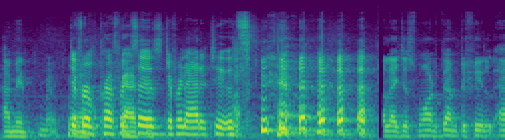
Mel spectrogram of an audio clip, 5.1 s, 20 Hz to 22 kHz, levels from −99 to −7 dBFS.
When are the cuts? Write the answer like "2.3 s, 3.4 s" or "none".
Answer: 3.8 s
